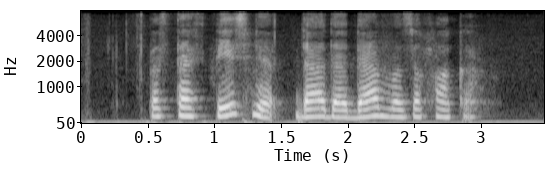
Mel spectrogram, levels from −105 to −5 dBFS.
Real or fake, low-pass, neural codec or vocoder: fake; 7.2 kHz; codec, 44.1 kHz, 7.8 kbps, Pupu-Codec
